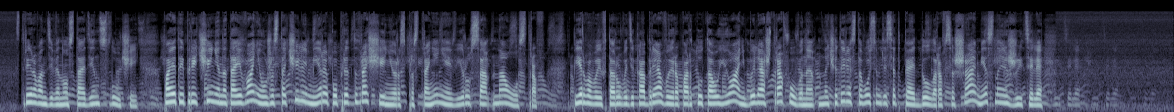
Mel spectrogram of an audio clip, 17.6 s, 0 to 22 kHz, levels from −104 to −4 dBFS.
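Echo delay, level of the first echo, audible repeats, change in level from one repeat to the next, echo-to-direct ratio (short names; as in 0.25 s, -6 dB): 0.574 s, -19.5 dB, 2, -8.5 dB, -19.0 dB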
